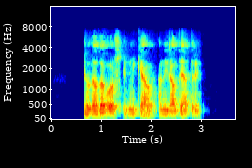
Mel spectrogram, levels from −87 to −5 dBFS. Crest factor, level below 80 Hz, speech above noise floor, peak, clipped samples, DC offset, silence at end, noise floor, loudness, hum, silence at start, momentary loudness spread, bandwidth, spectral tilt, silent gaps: 22 dB; -54 dBFS; 64 dB; -2 dBFS; under 0.1%; under 0.1%; 0.7 s; -85 dBFS; -22 LUFS; none; 0.65 s; 10 LU; 7.6 kHz; -6 dB/octave; none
